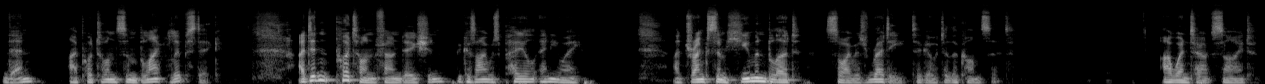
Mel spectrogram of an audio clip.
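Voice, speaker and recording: Husky low-voiced man reading a story. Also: animated, moderate pace, a little mellow. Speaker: reader. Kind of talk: dramatic reading of fan fiction.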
